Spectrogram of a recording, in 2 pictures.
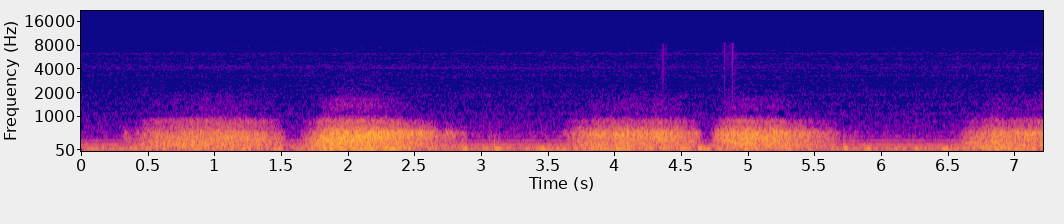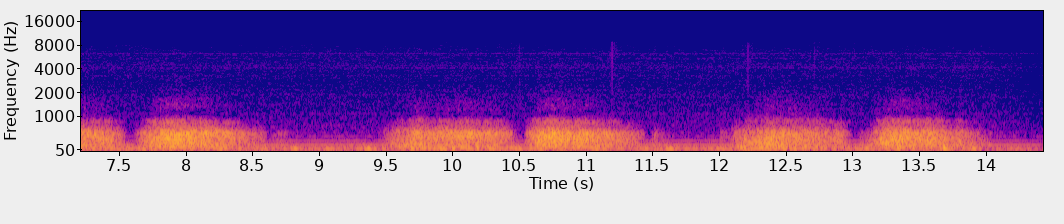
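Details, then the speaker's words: Normal tracheal breath sounds heard over the trachea in the neck with the stethoscope diaphragm during a pulmonary exam demonstration. Very loud, harsh, hollow sounds at about 21 breaths a minute, with inspiration equal in length to expiration. "tracheal breath sounds are best heard over the trachea in the neck they're very loud and harsh and inspiration equals"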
